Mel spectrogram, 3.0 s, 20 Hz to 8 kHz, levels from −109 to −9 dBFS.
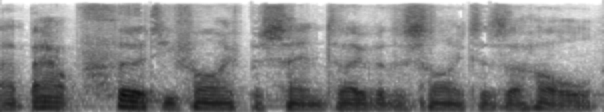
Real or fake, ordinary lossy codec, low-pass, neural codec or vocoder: real; AAC, 32 kbps; 7.2 kHz; none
